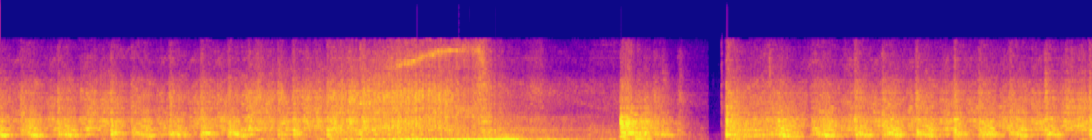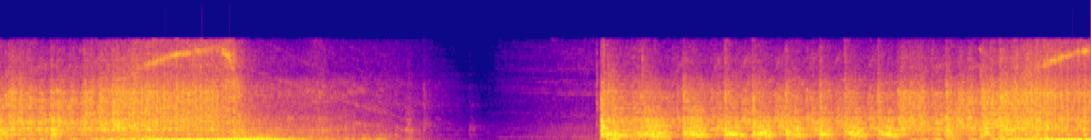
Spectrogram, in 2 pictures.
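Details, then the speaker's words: Ford Falcon with Barra turbo engine swap, first start attempt: three long bursts of steady starter cranking, each dying away without the engine catching; cranks but will not start. "again one more time try to keep it running I don't know why it's not running it's still nothing"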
